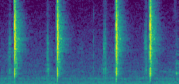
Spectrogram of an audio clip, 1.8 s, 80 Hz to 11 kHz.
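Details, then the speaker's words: Quantum XR6 Long Cast spinning reel, spring reinstalled after bail trip service: four crisp metallic snaps as trip ramp pushes it back and bail arm fires; trip working properly. "Okay, we've reinstalled the spring, and now you can see it's going to load in, the trip ramp is going to push it back and allow the bail arm to fire on the other side."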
